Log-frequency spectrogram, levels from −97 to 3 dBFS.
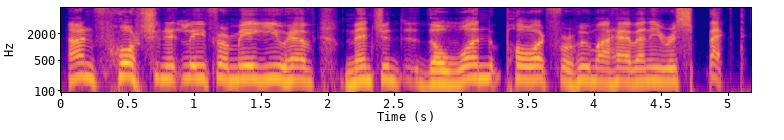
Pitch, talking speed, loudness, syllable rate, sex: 170 Hz, 175 wpm, -18 LUFS, 5.1 syllables/s, male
